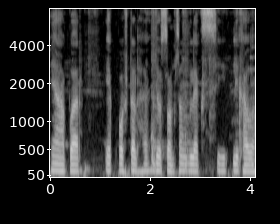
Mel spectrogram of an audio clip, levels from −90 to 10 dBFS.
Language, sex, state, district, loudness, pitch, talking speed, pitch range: Hindi, male, Jharkhand, Palamu, -17 LUFS, 125 Hz, 145 wpm, 120-130 Hz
